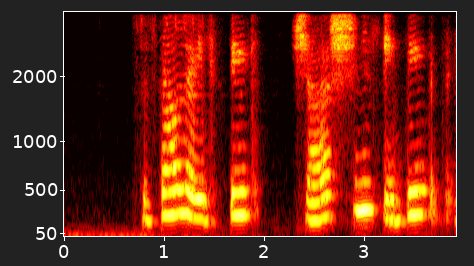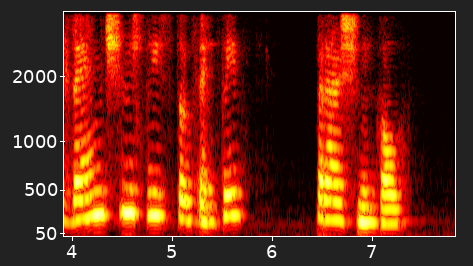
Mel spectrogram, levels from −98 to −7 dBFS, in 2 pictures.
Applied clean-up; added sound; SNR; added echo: neural mask model DeepFilterNet 3.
